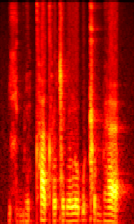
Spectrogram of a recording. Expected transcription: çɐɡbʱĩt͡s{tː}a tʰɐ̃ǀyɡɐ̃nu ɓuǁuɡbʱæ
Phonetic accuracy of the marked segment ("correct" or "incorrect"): incorrect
